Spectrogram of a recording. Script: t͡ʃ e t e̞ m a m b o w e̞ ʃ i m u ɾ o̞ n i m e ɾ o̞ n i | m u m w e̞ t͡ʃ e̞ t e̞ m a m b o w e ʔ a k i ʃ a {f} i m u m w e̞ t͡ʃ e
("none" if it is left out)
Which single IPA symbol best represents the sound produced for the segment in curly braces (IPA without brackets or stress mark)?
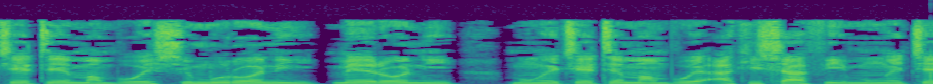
f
